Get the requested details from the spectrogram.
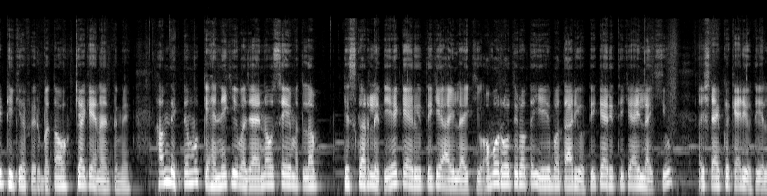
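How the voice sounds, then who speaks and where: His voice sits on the high side and sounds fairly bright. Chatting through a comic story, he retells the scenes, quotes the characters' lines in their voices, and adds his own remarks.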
